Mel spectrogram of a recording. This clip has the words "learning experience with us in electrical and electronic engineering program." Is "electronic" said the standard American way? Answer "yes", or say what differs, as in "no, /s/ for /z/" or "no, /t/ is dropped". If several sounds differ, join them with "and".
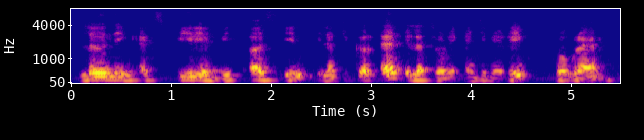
yes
